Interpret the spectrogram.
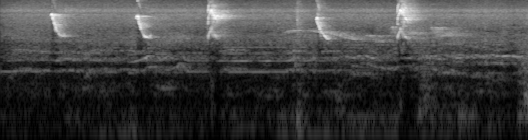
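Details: A young long-tailed shrike, newly fledged from the wild, learning to sing, gives sharp, high notes that slide steeply downward, repeated about once a second, over a faint steady hum.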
